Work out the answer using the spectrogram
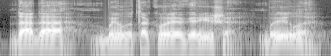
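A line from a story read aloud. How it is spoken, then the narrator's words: Quiet addition. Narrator (Russian): негромко добавил Михалкин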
